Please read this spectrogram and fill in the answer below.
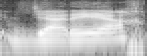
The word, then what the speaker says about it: Yareaj: Pues mi padre es músico también, es guitarrista, y Yareaj, porque mi nombre se escribe con J al final,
